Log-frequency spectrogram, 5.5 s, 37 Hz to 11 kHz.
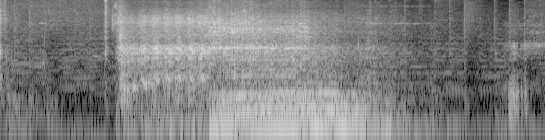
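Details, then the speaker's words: BMW E30 with M10 engine, injectors and idle control valve checked: the starter catches, the engine fires and swells briefly on throttle, then sags and dies right away. It later idled, poorly, with the MAF disconnected, so the MAF is suspected. "Dies right away."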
